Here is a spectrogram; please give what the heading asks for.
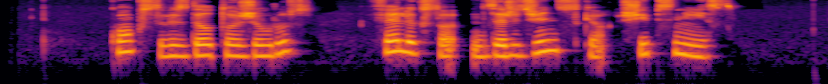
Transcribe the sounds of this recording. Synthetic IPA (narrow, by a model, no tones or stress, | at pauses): koːksʋʲɪzʲd̪ʲeːlˠt̪oːʒʲɛʊɾʊs | fʲɛlʲɪkso̰ːd̪zʲɛɾʲd͡ʒʲɪnʲsʲkʲo̰ːʃʲɛːpʲsʲnʲiːs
